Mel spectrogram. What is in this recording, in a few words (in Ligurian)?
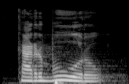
"carburu", dialettu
